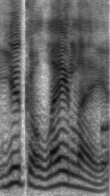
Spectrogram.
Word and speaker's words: ukulele: keep playing the the ukulele because that was pretty amazing to see why do you say ukul lelay it sounds ukulele lelay who the hell are what the that's the Hawaiian pronunciation ukulele ukulele it's like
